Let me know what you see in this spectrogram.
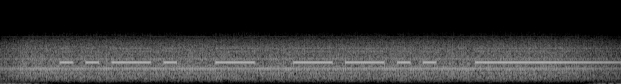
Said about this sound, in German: Die Barke in der Nähe des Heeresflugplatzes Fritzlar auf der Frequenz 468 kHz sendet im Morsecode die Kennung FTZ.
